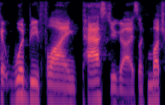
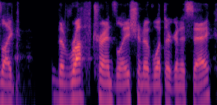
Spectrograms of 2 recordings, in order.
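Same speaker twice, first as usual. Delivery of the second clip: normal talking voice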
